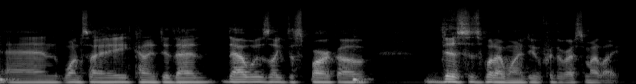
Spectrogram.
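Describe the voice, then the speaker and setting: This man, a therapist in his forties, co-hosts a podcast in loose, casual conversation, rambling and restarting amid many fillers. He speaks at a moderate pace in a low-leaning, level voice that sounds pushed and bright.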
